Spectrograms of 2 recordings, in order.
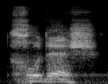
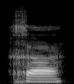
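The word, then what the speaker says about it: חֹדֶשׁ: Chodesh. Chodesh. That's the Yiddish way of pronouncing it, but in the Paleo Hebrew, the Lashwan Kadash, the pure Tzalakia, the Lashwan Kwadash, the pure tongue, it's Chadash.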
